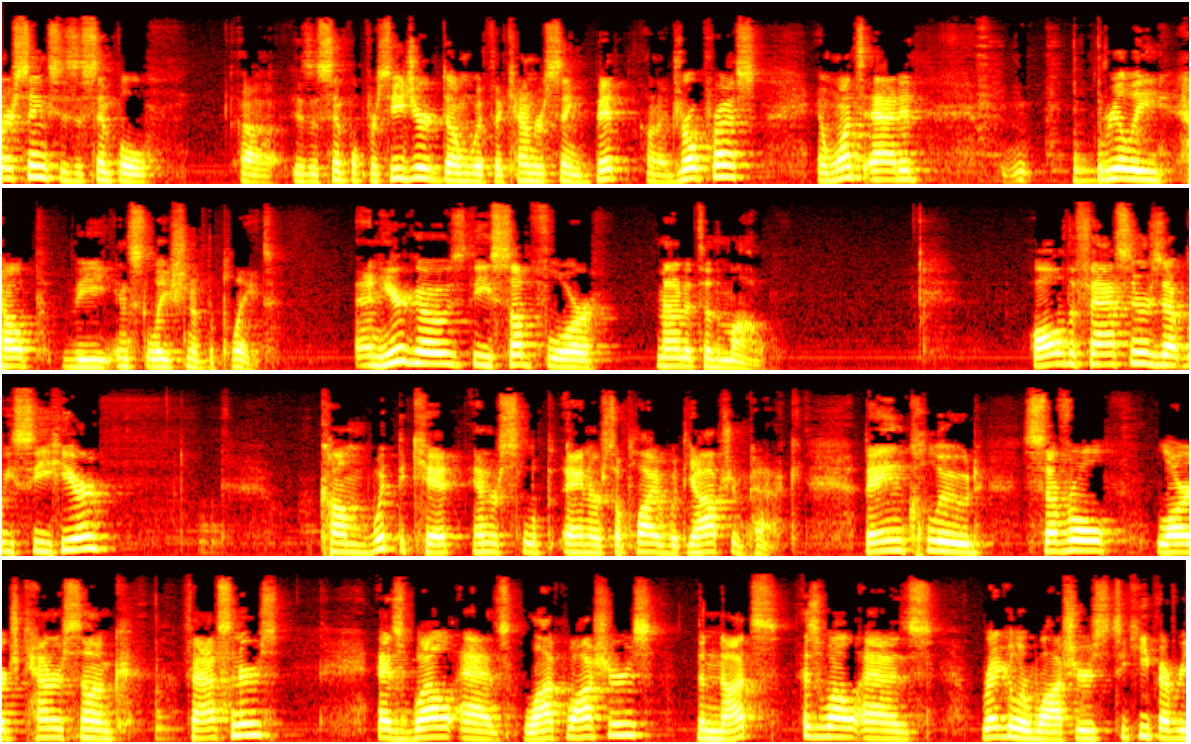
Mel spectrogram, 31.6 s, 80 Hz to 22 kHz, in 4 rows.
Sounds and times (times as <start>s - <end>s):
Speech: 0.0s - 13.1s, 14.8s - 16.6s, 17.9s - 31.6s
Inside, small room: 0.0s - 31.6s.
